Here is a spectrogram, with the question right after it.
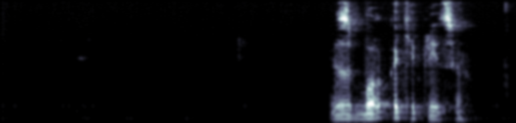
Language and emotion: Russian, neutral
